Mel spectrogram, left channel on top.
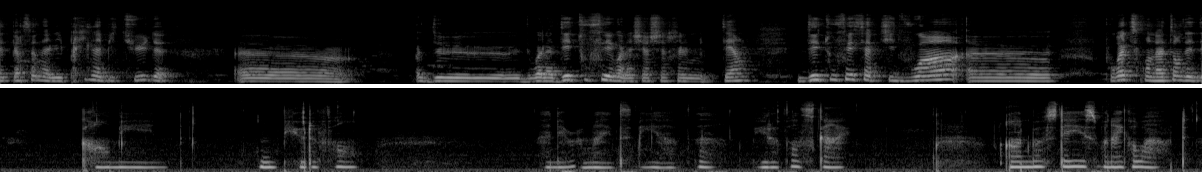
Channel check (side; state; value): both; different; correlation 0.00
